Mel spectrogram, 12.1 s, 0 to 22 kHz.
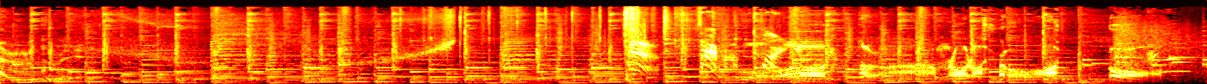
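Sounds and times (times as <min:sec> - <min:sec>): garbled cartoon voice: 0:07.5 - 0:10.6.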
